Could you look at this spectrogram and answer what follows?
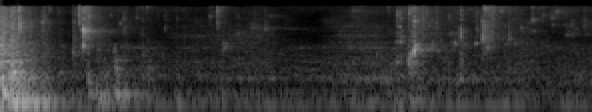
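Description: Beef pieces, bone-in, washed under running tap water in a kitchen sink, a soft steady trickle with a few splashy bursts and drips, close by, no talk.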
